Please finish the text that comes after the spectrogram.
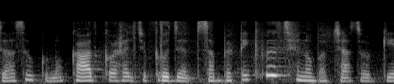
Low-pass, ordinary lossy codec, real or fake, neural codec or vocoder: none; none; fake; codec, 16 kHz, 0.5 kbps, X-Codec, HuBERT features, trained on LibriSpeech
